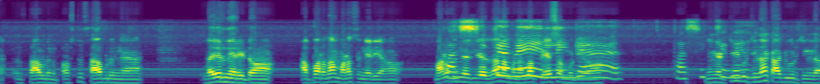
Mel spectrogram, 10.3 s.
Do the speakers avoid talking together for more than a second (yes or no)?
no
